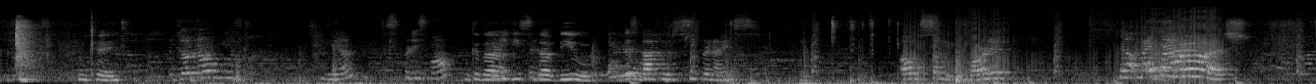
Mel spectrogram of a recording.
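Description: From 9.03 s to 12.6 s there's buffer tearing: a steady, robotic rattle at 100 Hz riding on the sound, present only while there's signal. The writer and the hardware reader of the ring buffer have drifted out of step, so every 10 ms period contains a small sliver of stale audio, roughly 30 ms old, butted up against current material with hard edges on both sides. Those joins repeating at the buffer rate are what you hear as the buzz.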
